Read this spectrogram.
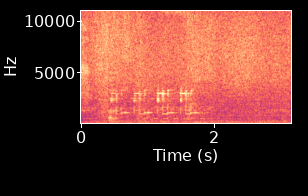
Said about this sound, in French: Ah, il faut que je réponde, je suis désolé. Et oui, le téléphone sonne et il faut répondre puisqu'il s'agit d'une livraison de nourriture qui attend derrière les cuisines.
